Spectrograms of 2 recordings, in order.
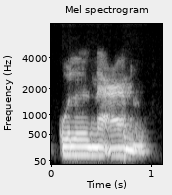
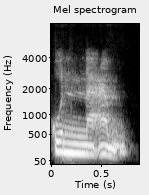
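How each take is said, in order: First: The L sound is pronounced clearly before N. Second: The L sound merges into the following N. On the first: The speaker calls it right. "lamnya dibaca jelas kan?" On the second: The speaker calls it wrong.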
